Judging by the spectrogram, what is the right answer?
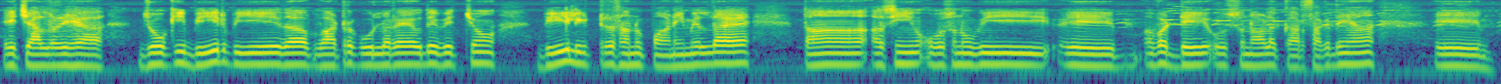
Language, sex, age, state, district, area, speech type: Punjabi, male, 18-30, Punjab, Hoshiarpur, rural, spontaneous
